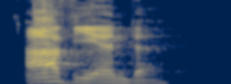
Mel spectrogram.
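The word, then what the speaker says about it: Aviendha: I really liked, again, I don't know how to pronounce her name right, Avienda? – Avienda. – Yeah. Avienda. – Okay, I changed my answer immediately. Name. Avienda is clearly the best pick. – Avienda is such a... – Nope, so Avienda is the best.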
